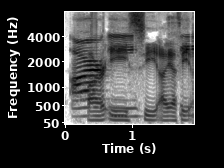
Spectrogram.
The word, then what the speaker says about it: Recife: Yeah, the R is an H at the beginning of the word in Portuguese.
